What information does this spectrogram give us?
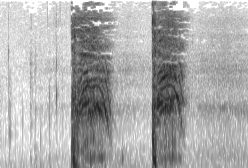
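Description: Two sharp, loud coughs from a person with e-juice caught in the throat, the bursts about half a second apart and each lasting roughly a quarter second, followed by faint breathy rasping.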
